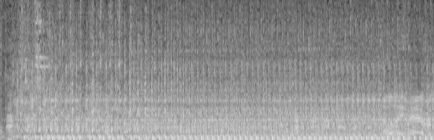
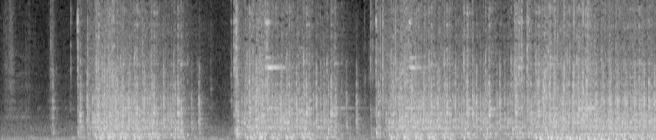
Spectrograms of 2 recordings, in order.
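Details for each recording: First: Neighborhood go-kart small single-cylinder engine, possibly a replaced engine, idling on choke while warming up before a test drive: quick, steady, even beat with no misses or knocks, normal idle. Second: Neighborhood go-kart single-cylinder engine running after fuel was switched on and carb cleaner was sprayed in. It pops with sagging dips and no rise in speed because the throttle does nothing. The owner suspects missing linkage.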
